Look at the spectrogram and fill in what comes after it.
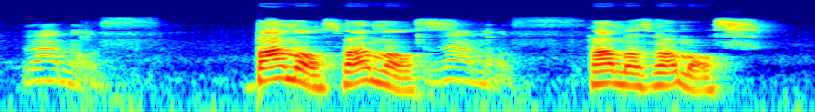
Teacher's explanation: the V pronounced as a very soft B sound so not a full hard be like buh but a really sorry almost like if you mixed V and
